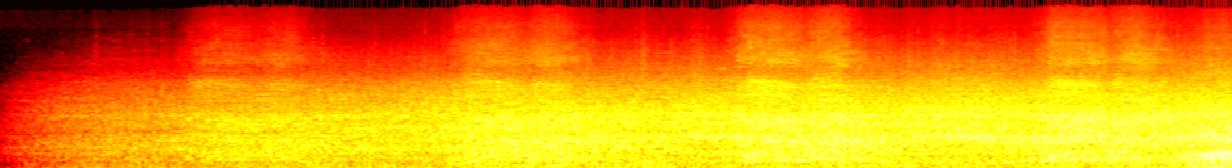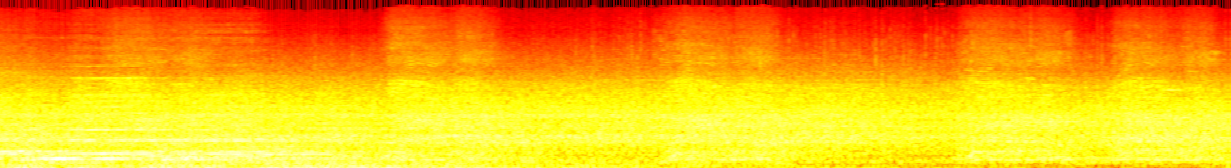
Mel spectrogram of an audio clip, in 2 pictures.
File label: Throne Room Crowd Chant; Ballas; Warframe; The New War; Narmer Outpost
